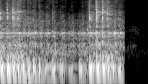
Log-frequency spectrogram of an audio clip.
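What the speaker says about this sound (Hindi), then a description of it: "यह तो उसी की मोटरसाइकिल की आवाज़ है" A motorcycle engine runs close by with a rough, pulsing chug and mechanical clatter, dipping briefly midway before surging again, then cutting off abruptly into near silence.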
